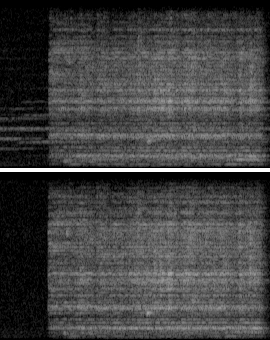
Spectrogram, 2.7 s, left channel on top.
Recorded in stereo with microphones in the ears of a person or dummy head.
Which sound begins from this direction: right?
A running tap, at 0.5 s.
